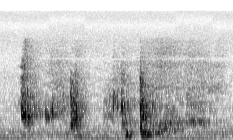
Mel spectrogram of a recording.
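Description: Faint room noise with three or four short, quiet knocks.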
